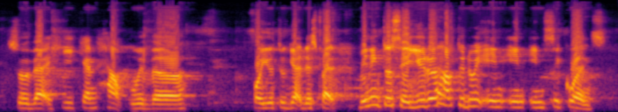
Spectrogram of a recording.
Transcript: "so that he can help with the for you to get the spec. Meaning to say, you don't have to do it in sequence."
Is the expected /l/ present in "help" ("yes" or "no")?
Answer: yes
